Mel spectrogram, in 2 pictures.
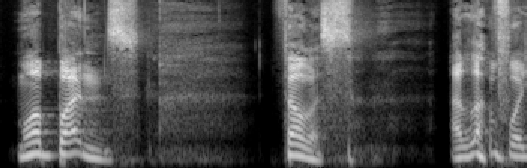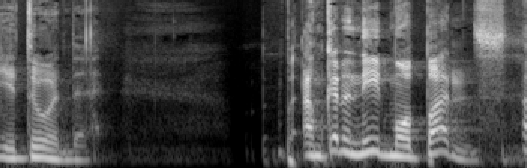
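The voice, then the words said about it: Speaks in a put-on accent. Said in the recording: “I don't know what accent I'm doing right now ... my impressions”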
